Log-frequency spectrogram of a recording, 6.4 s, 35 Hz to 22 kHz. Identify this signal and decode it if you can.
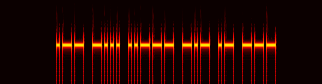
Morse code, heard as a keyed tone, about 19 wpm, 700 Hz. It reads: WB2KAO
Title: Call Signs Repeated 3x - 20wpm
